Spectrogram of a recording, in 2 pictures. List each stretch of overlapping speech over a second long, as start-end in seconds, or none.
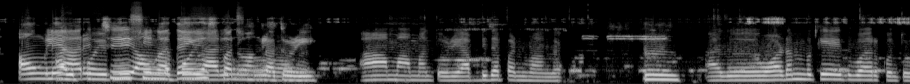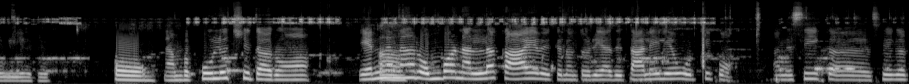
0.6-3.0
